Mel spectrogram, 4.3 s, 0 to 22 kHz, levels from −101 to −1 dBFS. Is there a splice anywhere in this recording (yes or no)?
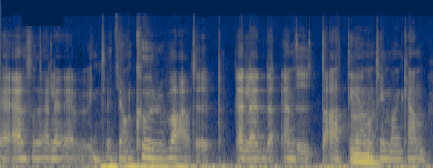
yes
